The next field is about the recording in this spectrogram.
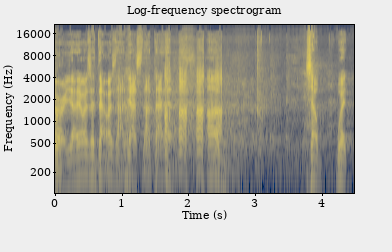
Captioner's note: everybody laughs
